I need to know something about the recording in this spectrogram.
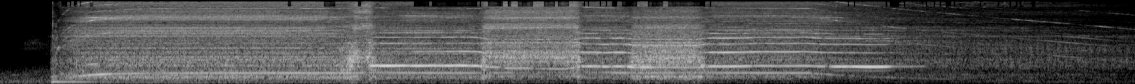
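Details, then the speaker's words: Dyson DC14 upright vacuum in bare floor mode after its cyclone assembly was cleaned. The motor spins up to a steady, piercing, strained whine until switched off; the cause has not been found yet. Vacuum motor whine. "it sounded like it was straining so i cleaned this out and then now it's doing this where it's making that noise"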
